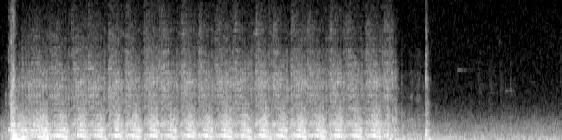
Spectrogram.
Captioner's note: starting the engine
